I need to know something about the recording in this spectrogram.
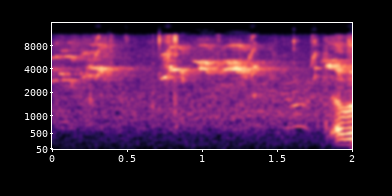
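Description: Outdoor background noise with faint, short bird chirps, then a man's voice starting near the end.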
